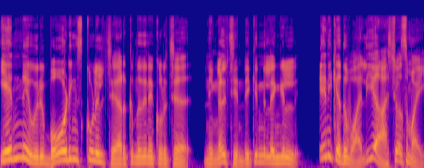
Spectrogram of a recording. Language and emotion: Malayalam, happy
